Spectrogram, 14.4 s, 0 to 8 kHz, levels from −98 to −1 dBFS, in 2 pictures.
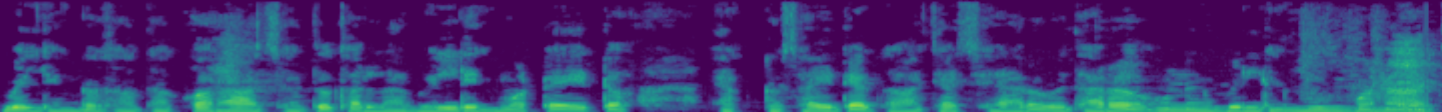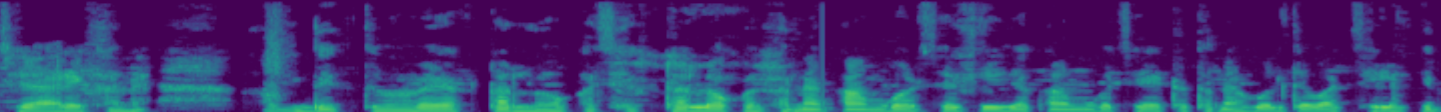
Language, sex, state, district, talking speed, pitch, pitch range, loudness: Bengali, male, West Bengal, Purulia, 180 wpm, 135 Hz, 130-140 Hz, -31 LUFS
